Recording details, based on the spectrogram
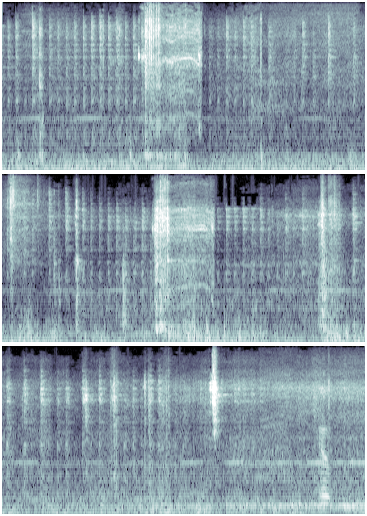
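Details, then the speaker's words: Rooftop (RTU) HVAC blower before repair: steady fan rush broken by irregular heavy thumps and knocks; blower wheel wobbling because its bearing housing was held by only one bolt with the other holes stripped. "Could be anything. Could be a bad wheel."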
